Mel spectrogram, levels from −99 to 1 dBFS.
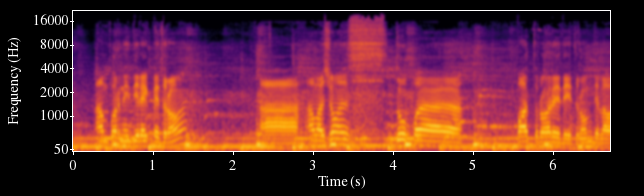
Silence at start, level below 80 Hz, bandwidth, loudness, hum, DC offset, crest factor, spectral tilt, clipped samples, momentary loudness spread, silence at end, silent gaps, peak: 0 s; -38 dBFS; 19 kHz; -15 LUFS; none; under 0.1%; 14 dB; -6.5 dB/octave; under 0.1%; 7 LU; 0 s; none; 0 dBFS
